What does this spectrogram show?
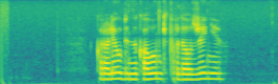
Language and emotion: Russian, neutral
